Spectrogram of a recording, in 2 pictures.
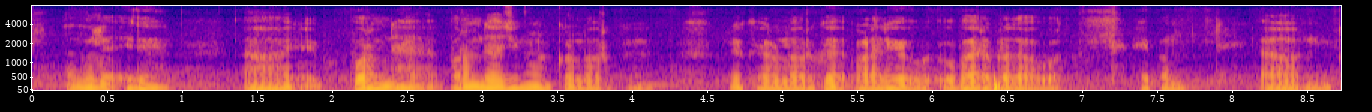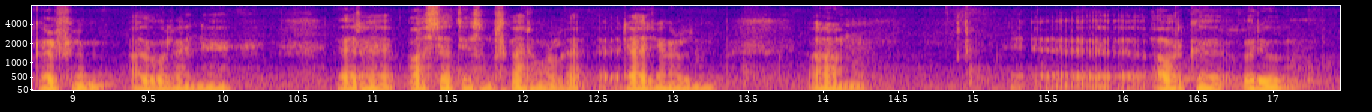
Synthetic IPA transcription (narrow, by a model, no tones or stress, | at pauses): ɐðubo̞ːle̞ʔiðɨ | purɐmapurɐmɾaːd͡ʑjɐŋːɐɭo̞kːeuɭːɐʋɐrkɨ | okːejuɭːɐʋɐrkɨʋɐɭɐɾeubɐɐrɨprɐðaːʋuɣɐ̰ | ipːɐm | ɡeɭfilumɐ̰ðuboːle̞t̪ɐnːe̞ | ʋe̞ːrepaːsaːt̪ːiɐsɐmskaːɾɐmuɭːɐ̰ɾaːd͡ʑjɐŋːɐɭilum | ɐʋɐrkɨo̞ɾu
